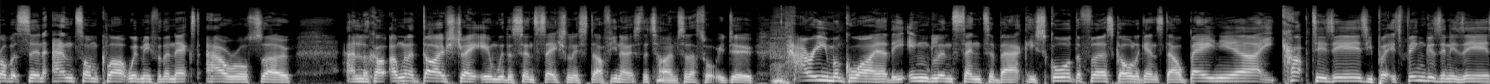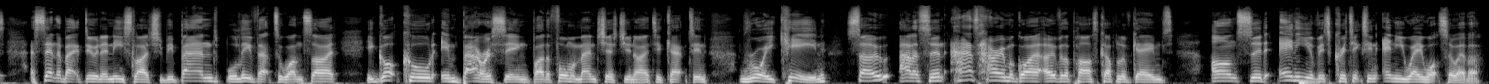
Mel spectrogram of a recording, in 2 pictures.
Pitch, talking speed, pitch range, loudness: 135 Hz, 215 wpm, 120-150 Hz, -15 LUFS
